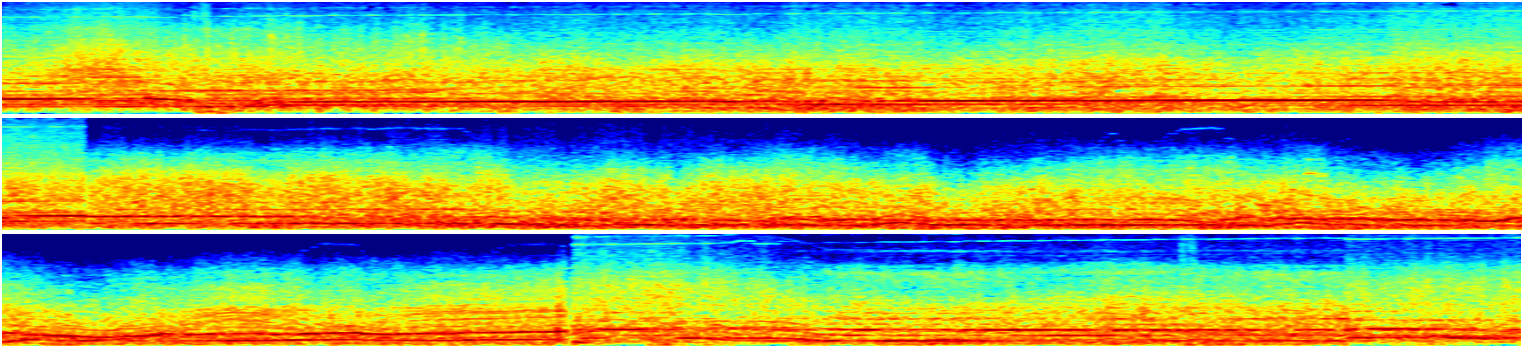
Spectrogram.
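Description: Race cars in a racing video game battling for position, several engines whining and shifting pitch as they jostle closely, loud and continuous with overlapping tones that rise and fall throughout.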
